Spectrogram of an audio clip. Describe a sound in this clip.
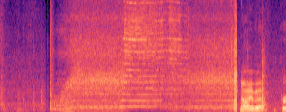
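A table saw's blade spins with a steady whine.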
